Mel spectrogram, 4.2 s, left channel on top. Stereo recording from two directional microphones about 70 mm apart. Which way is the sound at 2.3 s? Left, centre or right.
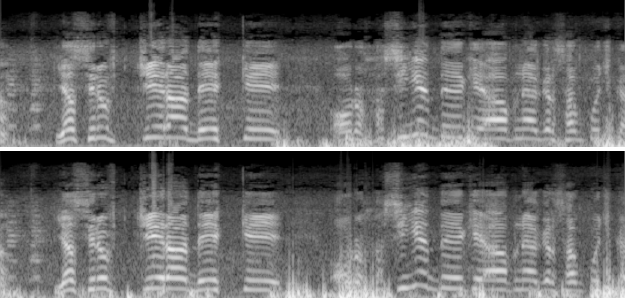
Right.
